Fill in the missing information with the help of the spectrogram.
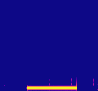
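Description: A single steady telephone line tone hums for about a second while a phone number is dialed, loud and clean, framed by faint clicks before and after, with no voices present.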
